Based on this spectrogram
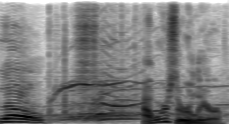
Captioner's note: cheering and applause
